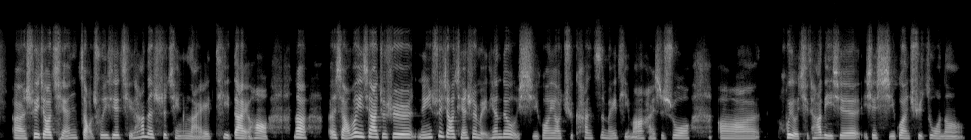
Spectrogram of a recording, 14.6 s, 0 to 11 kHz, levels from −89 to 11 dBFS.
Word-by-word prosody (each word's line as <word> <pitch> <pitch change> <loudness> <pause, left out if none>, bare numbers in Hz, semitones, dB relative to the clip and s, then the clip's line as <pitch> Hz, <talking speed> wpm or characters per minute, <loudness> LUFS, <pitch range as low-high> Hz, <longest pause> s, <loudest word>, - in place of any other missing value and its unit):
啊， 185 -2 +2
睡 260 +7 +3
觉 225 -3 +6
前 210 -1 -2
找 - - +1
出 215 - -4
一 210 - -1
些 210 0 +1
其 210 - -7
他 245 +7 -2
的 260 -3 +1
事 235 0 -3
情 195 -5 -6
来 170 -1 -4
替 215 -4 -5
代 195 -3 +6
哈。 190 -4 +4 0.4
那， 235 -3 +7 0.3
呃， 225 - 0
想 215 - +3
问 310 +2 +5
一 - - +4
下 270 -2 +7
就 255 0 -3
是 250 +1 +3
您 240 +1 -2
睡 335 +4 -1
觉 265 -4 +4
前 210 -5 -1
是 255 +4 0
每 230 - -4
天 240 +3 -4
都 255 - 0
有 245 -3 -2
习 165 0 -3
惯 195 +1 -3
要 185 -1 -2
去 185 +1 -9
看 205 0 -7
自 220 +3 -8
媒 185 -1 -7
体 195 - -10
吗？ 185 - -1
还 180 -1 -8
是 180 +2 -3
说， 190 0 0 0.4
呃， 180 -1 -2 0.3
会 235 - +2
有 170 - +4
其 165 +2 -6
他 205 +2 -1
的 210 - -2
一 185 - -2
些 195 +1 0
一 - - -16
些 200 - -1
习 165 -5 0
惯 195 -1 0
去 185 +1 -5
做 185 -2 -6
呢？ 165 -1 -5
205 Hz, 250 characters per minute, -24 LUFS, 185-235 Hz, 0.4 s, 那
